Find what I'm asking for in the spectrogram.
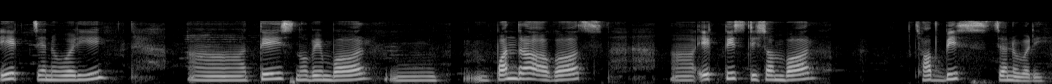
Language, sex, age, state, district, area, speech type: Nepali, female, 30-45, West Bengal, Kalimpong, rural, spontaneous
